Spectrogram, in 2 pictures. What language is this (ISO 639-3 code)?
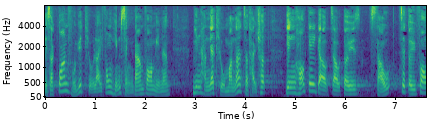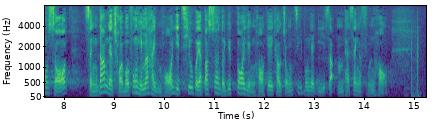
yue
